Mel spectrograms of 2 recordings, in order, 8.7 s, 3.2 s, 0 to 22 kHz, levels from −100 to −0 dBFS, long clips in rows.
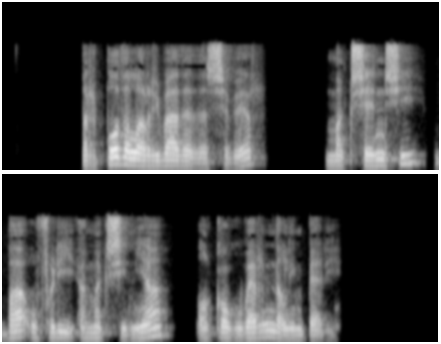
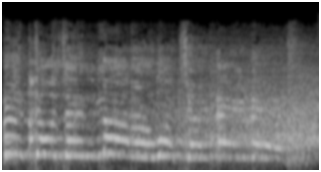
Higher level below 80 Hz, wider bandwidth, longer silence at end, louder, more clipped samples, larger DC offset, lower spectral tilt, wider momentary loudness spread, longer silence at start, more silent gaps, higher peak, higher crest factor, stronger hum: first, -64 dBFS vs -72 dBFS; second, 8.4 kHz vs 13.5 kHz; first, 1.05 s vs 0 s; first, -19 LUFS vs -30 LUFS; neither; neither; about the same, -3 dB/octave vs -2 dB/octave; first, 12 LU vs 2 LU; first, 0.8 s vs 0 s; first, 2.66-3.24 s, 4.26-4.33 s, 6.11-6.32 s vs none; first, -2 dBFS vs -16 dBFS; first, 20 dB vs 14 dB; neither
